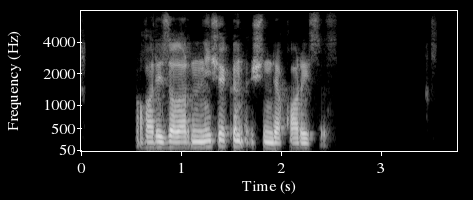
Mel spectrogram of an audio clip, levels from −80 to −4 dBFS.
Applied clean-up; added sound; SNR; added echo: none; none; none; none.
